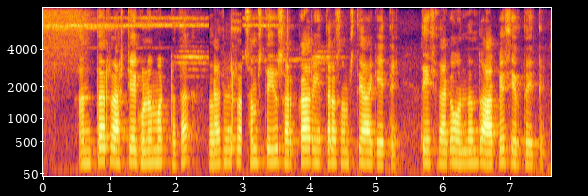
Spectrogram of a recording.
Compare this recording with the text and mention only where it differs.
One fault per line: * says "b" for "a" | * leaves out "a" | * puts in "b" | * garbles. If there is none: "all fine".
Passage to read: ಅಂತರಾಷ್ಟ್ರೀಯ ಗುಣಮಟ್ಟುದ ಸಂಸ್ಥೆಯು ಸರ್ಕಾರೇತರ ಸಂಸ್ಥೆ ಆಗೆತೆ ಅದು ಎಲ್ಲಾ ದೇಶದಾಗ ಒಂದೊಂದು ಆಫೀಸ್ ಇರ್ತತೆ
* garbles
* leaves out "ಅದು ಎಲ್ಲಾ"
